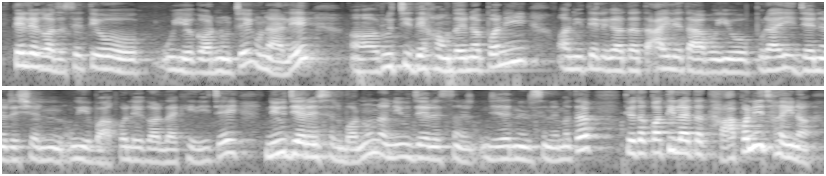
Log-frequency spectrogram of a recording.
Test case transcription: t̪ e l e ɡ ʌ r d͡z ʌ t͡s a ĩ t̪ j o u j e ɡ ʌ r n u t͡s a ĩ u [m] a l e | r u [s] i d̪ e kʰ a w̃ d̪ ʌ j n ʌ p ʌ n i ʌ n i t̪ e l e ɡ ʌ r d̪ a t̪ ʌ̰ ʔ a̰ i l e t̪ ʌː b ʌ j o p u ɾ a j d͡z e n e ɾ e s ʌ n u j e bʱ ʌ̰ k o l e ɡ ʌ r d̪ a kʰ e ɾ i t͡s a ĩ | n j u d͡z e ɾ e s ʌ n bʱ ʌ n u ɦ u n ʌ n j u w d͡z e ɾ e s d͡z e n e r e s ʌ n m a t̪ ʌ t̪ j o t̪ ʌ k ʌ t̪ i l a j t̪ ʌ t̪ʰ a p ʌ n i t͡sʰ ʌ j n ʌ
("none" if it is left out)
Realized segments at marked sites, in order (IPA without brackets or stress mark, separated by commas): n, t͡s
